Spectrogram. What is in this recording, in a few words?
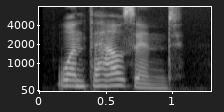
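"one thousand", English, female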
